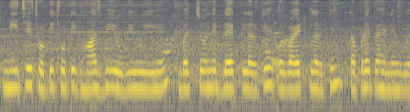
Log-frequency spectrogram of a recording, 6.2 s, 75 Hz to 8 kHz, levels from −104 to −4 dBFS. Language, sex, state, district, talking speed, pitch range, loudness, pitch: Hindi, female, Chhattisgarh, Rajnandgaon, 205 wpm, 200-215 Hz, -16 LUFS, 205 Hz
